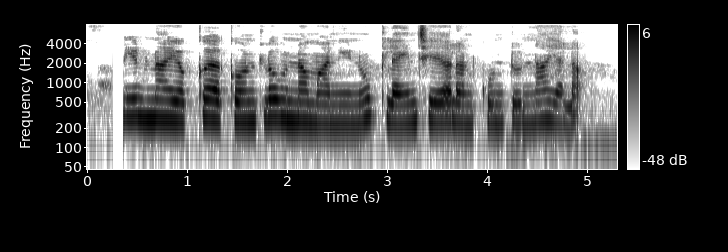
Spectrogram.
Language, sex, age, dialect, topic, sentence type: Telugu, female, 18-24, Utterandhra, banking, question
